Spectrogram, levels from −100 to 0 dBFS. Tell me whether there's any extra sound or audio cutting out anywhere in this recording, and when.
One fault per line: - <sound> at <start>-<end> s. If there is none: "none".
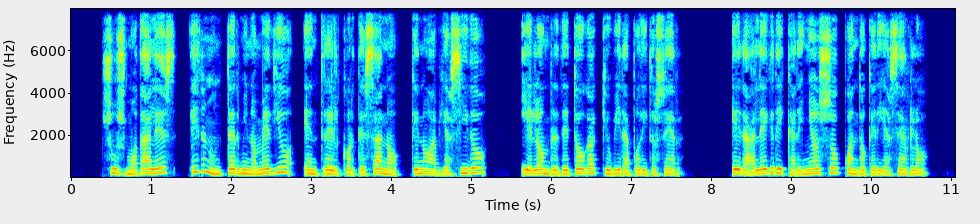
none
